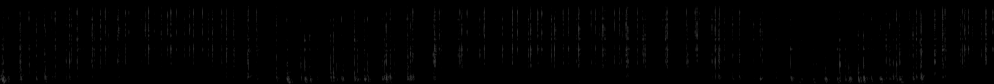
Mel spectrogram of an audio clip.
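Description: Long decorated nails tap rapidly on a teal plastic body scrub bottle lying on its side. A steady stream of quick, bright, hollow clicks has almost no low end and no ring. The taps keep an irregular, continuous rhythm throughout.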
